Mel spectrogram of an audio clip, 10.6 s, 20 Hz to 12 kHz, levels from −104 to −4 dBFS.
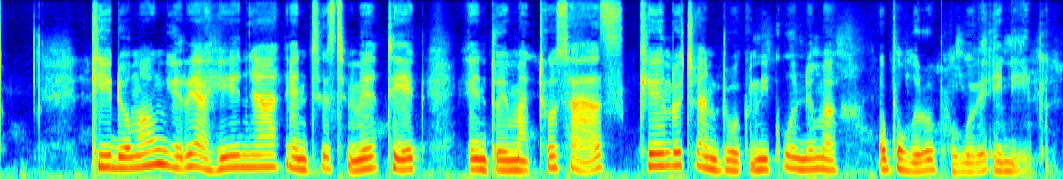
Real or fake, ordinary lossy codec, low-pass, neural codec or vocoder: fake; none; none; codec, 24 kHz, 1 kbps, SNAC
